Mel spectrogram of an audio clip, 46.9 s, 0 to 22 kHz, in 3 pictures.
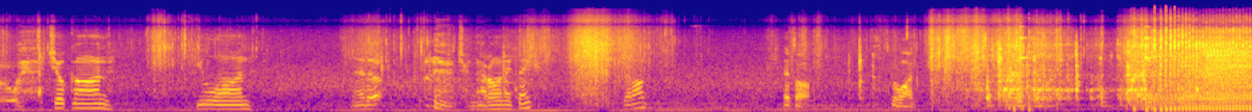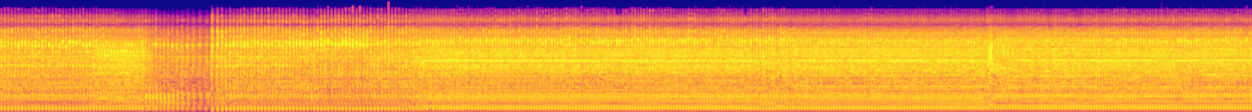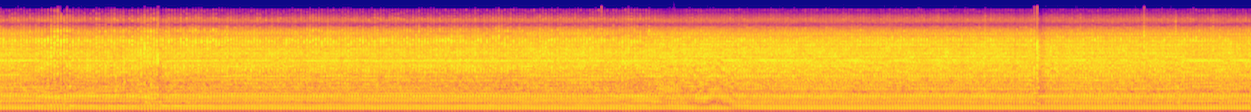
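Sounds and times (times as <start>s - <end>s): small engine starting and running: 11.6s - 46.9s.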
